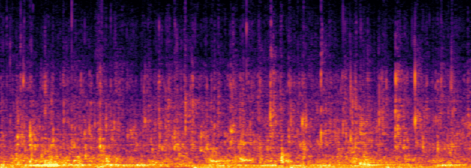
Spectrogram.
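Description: Bathtub filling from a running tap for a bubble bath in a luxury cottage, a steady, close, continuous gush of water rushing into the tub with no voices.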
